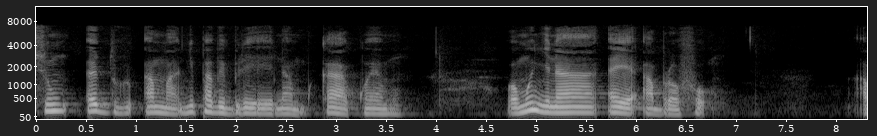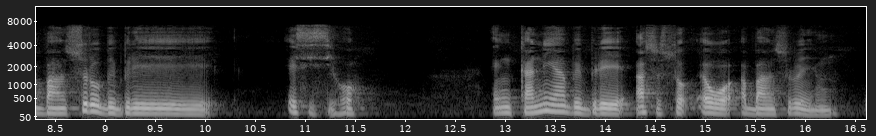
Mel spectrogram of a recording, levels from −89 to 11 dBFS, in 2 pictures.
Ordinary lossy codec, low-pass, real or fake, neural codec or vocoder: AAC, 48 kbps; 7.2 kHz; real; none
